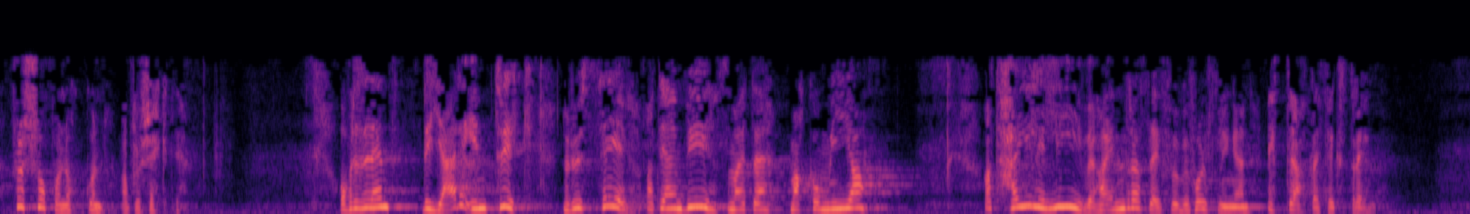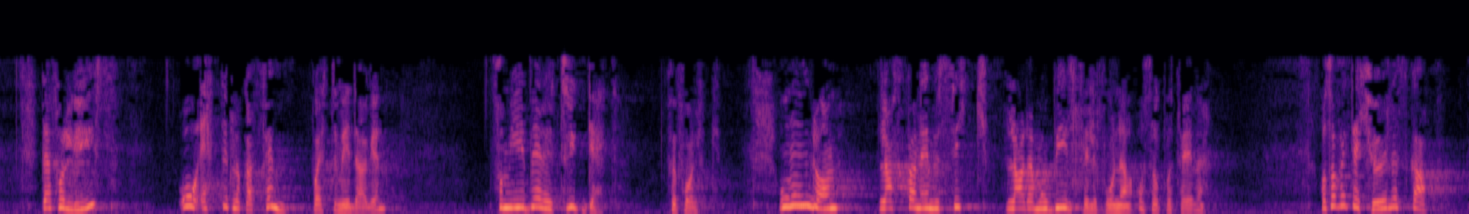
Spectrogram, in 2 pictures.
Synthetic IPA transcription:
fɔɾɔʂoːpʰɔnɔkːʊnɑʋpʰɾʊʃɛkt̪ʰə | ɔpʰɾɛsɪd̪ɛnt̪d̪ɛjæːɾəɪnt̪ʰɾʏkːnɔɖʉseːɾɑt̪̚d̪ɛæɾɪnbyːsɔmhæɪt̪əmɑkʊmiːɑ | ʔɑt̪hæɪləliːʋəɦɑɾɛnd̪ɾɑsɛɡfɔɾbəfɔlknɪŋənɛt̪ːəɾɑt̪̚d̪æɪfɛkst̪ɾeːm | d̪̥æɾfɔlyːs | ɔʔɛt̪ːəkʰlɔkːɑfɛmpʰɔɛt̪ːəmɪd̪ɑːɡən | sɔmjiːɾbeːd̪ɾət̪ʰɾʏɡheːt̪ | fɔɾfɔlk | ʊŋd̪ɔmlɑst̪ɑneːmʉsɪkː | lɑːd̪ɑmʊbiːlt̪ʰɛləfuːnəʔɔsɔːɡ̚pʰɔt̪ʰeːʋɛ | ɔsɔfɛk̚d̪æɪçøːləskɑːp

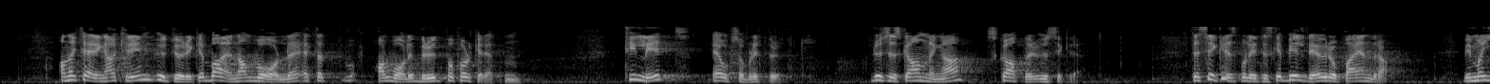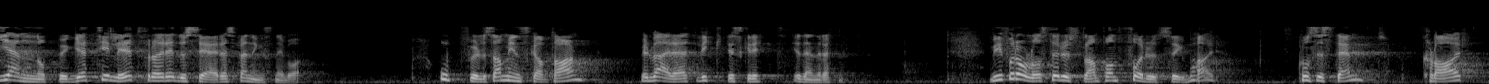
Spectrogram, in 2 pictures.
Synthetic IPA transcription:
ɑnɛk̚t̪ʰeːɾɪŋɑʋkʰɾɪmːʉːt̪ʰjuːɾəɪkːəbɑːɾəɛnɑlʋoːɭɪɛt̪ɑlʋoːɭɪbɾʉd̪pʰɔfɔlkəɾɛ̰t̪n̩ | t̪ʰɪlːɪt̪æɾɔɡsɔblɪt̪̚ːbɾʉ̰t̪ | ɾʉsɪskəhɑnd̪lɪŋəskɑːpəɾʉːsɪkəɾhḛt̪ | d̪̥ɛsɪkəɾhet̪spʊliːt̪ɪskəbɪld̪əœʉɾuːpɑɾɛnd̪ɾɑ̰ | ʋɪmɔjɛnːɔp̚bʏɡːət̪ʰɪlːɪt̪ːfɔɾɔɾɛd̪ʉseːɾəspɛnːɪŋsnɪʋo̰ːə̰ | ʊpːfʏlːəsəɑmɪnskəɑːʋt̪ʰɑːəɳ | ʋɪlʋæːɾəɛt̪ʋɪkt̪ɪskɾɪt̪ːɪd̪ɛnɾɛt̪nɪŋ | ʋɪfɔɾhɔlːəɔst̪ʰɪlɾʉslɑn̚pʰɔɛnfɔɾʉt̪sɪɡbɑːɾ | kʰʊnsɪst̪ɛnt̪kʰɽɑːɾ

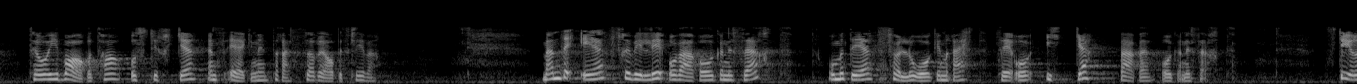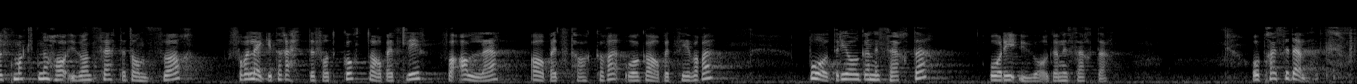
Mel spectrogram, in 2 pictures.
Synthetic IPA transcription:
t̪ʰɪlɔɪʋɑːʁət̪ʰɑːɔst̪ʏʁkəɛnseːɡnəɪnt̪əʁɛsəʁiːɑʁbæɪsliːʋə | mɛnd̪ɛʔɛfʁiʋɪlːɪʔɔʋæːʁəɔʁɡɑnɪseːʁt̪ | ʔɔmɛd̪ɛfœlːəoːɡənʁɛt̪ʰːɪlʔɔɪkːəʋæːʁəɔʁɡɑ̰nɪsḛːʁt̪ | st̪yːɾəsmɑkt̪ənəɦɑɾʔʉ̰ːɑnsɛt̪ːɛt̪ɑnsʋɑːʁ | fɔʁɔlɛɡːət̪ʰɪlʁɛt̪ːəfɔʁɛt̪ɡɔt̪ːɑʁbæɪsliːʋfɔ̰ʁɑlːəʔɑʁbæɪd̪st̪ʰɑːkəʁəʔoːɡɑʁbæɪd̪sjiːʋəʁə | b̥oːd̪əd̪ɪːɔʁɡɑnɪseːʁt̪ə | ɔd̪ɪʔʉːɔ̰ʁɡɑnɪseːʁt̪ə | ɔpʰʁɛsɪd̪ɛnt̪

